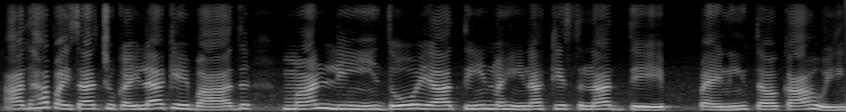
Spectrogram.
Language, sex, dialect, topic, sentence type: Bhojpuri, female, Southern / Standard, banking, question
